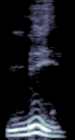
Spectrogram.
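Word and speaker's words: מי: who is me yes when you want to say um who in Hebrew which is an interrogative question it's pronounced me yes when you want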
